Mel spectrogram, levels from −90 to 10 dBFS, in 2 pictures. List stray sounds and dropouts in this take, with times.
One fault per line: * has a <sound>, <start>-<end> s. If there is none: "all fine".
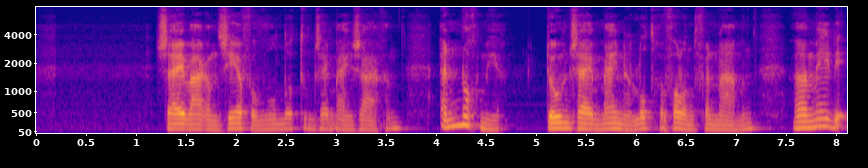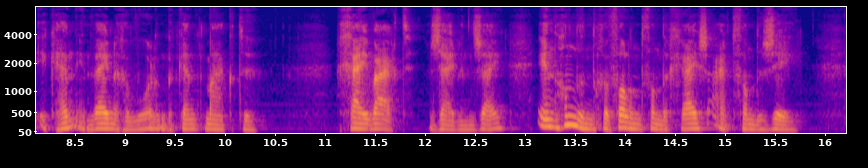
all fine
